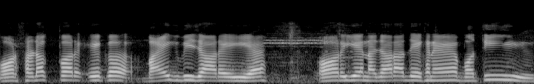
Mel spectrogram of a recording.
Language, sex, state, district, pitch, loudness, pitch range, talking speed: Hindi, male, Haryana, Rohtak, 185 Hz, -17 LUFS, 175-195 Hz, 180 wpm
